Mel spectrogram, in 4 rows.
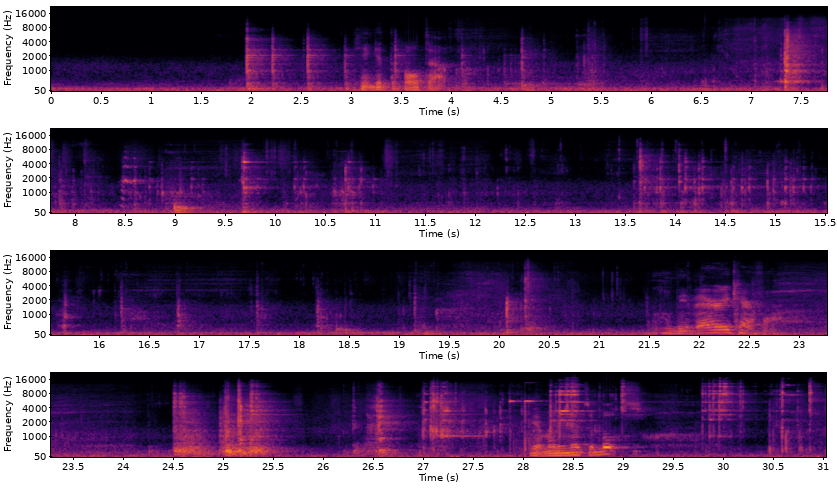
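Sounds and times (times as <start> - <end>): steady low hum: 0.0 - 31.0
metal tools clinking: 26.4 - 31.0.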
